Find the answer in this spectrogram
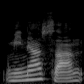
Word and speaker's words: みなさん: Japanese learners often get confused about the pronunciation of minasan and mina. But minasan doesn't have an sound between mi and na.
